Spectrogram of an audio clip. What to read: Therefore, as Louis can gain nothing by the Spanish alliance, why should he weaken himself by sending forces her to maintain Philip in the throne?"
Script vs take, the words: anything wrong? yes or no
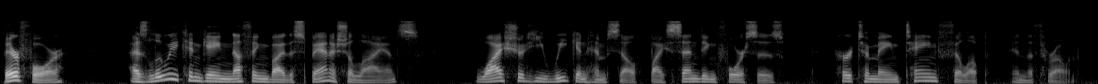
no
